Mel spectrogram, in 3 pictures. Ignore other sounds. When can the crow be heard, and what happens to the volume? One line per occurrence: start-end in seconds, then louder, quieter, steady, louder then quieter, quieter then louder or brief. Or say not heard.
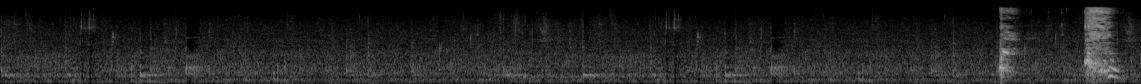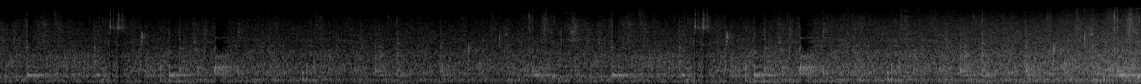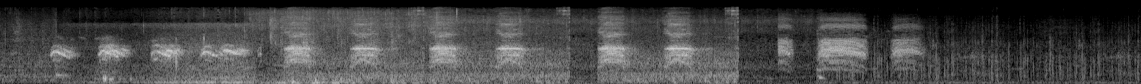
23.3-32.0 steady.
